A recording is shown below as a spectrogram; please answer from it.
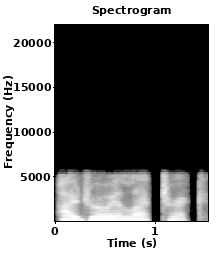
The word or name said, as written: hydroelectric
